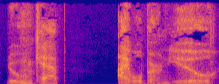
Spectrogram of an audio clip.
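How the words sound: It is said in a menacing, threatening tone. The message is a serious threat. "I put my own inflection on that"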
